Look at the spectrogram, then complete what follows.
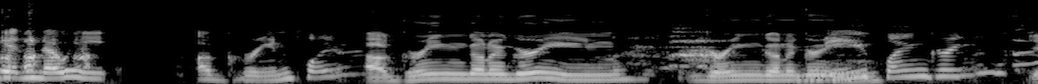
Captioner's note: random background squawk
